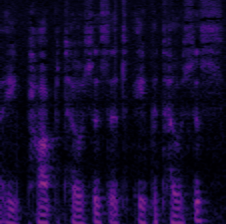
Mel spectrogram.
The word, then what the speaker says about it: apoptosis: photo psious so and remember that second P is silent it's not hate pop ptosis that's a photo sis like in pneumonia or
